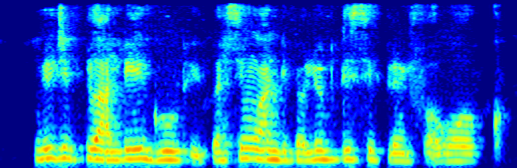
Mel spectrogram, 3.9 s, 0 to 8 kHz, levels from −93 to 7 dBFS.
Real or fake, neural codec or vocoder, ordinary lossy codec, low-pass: fake; codec, 24 kHz, 0.9 kbps, WavTokenizer, medium speech release version 2; none; 7.2 kHz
